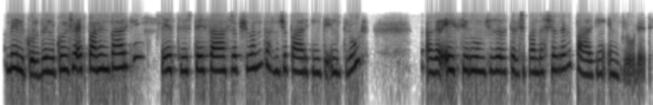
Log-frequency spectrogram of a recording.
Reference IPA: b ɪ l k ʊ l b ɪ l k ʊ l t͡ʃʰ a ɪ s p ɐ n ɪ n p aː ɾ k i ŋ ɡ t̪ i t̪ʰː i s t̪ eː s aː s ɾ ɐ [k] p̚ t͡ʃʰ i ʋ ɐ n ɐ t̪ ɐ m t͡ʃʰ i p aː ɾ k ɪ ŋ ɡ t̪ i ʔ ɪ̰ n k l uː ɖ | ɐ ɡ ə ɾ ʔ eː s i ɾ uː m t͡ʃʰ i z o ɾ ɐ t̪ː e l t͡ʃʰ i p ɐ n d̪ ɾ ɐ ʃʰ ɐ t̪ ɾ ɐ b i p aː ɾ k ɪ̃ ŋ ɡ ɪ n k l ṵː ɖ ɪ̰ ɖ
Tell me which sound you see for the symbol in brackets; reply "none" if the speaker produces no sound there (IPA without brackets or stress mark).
none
